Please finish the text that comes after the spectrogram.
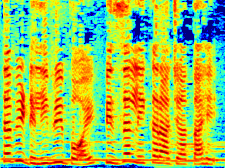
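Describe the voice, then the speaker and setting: A woman's voice: high voice, lively intonation, normal speed, music in the background. A woman narrator reading a scripted children's cartoon story.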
